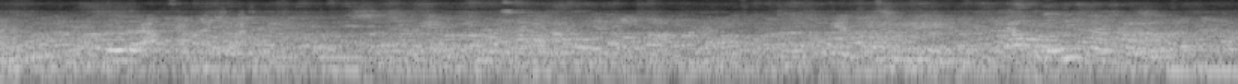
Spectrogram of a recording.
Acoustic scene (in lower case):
restaurant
